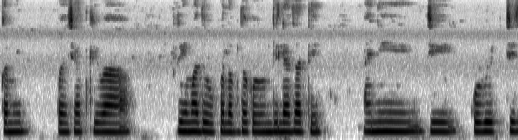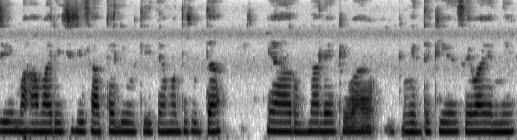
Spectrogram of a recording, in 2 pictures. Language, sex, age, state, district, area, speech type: Marathi, female, 45-60, Maharashtra, Akola, urban, spontaneous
